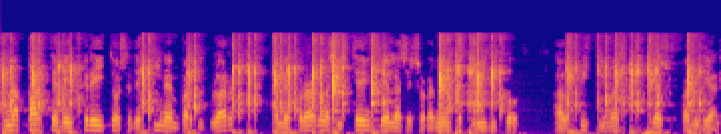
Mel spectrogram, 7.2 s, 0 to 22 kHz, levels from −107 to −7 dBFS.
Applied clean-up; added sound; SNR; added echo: classical method spectral subtraction.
